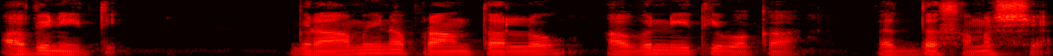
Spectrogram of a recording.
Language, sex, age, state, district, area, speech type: Telugu, male, 45-60, Andhra Pradesh, East Godavari, rural, spontaneous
